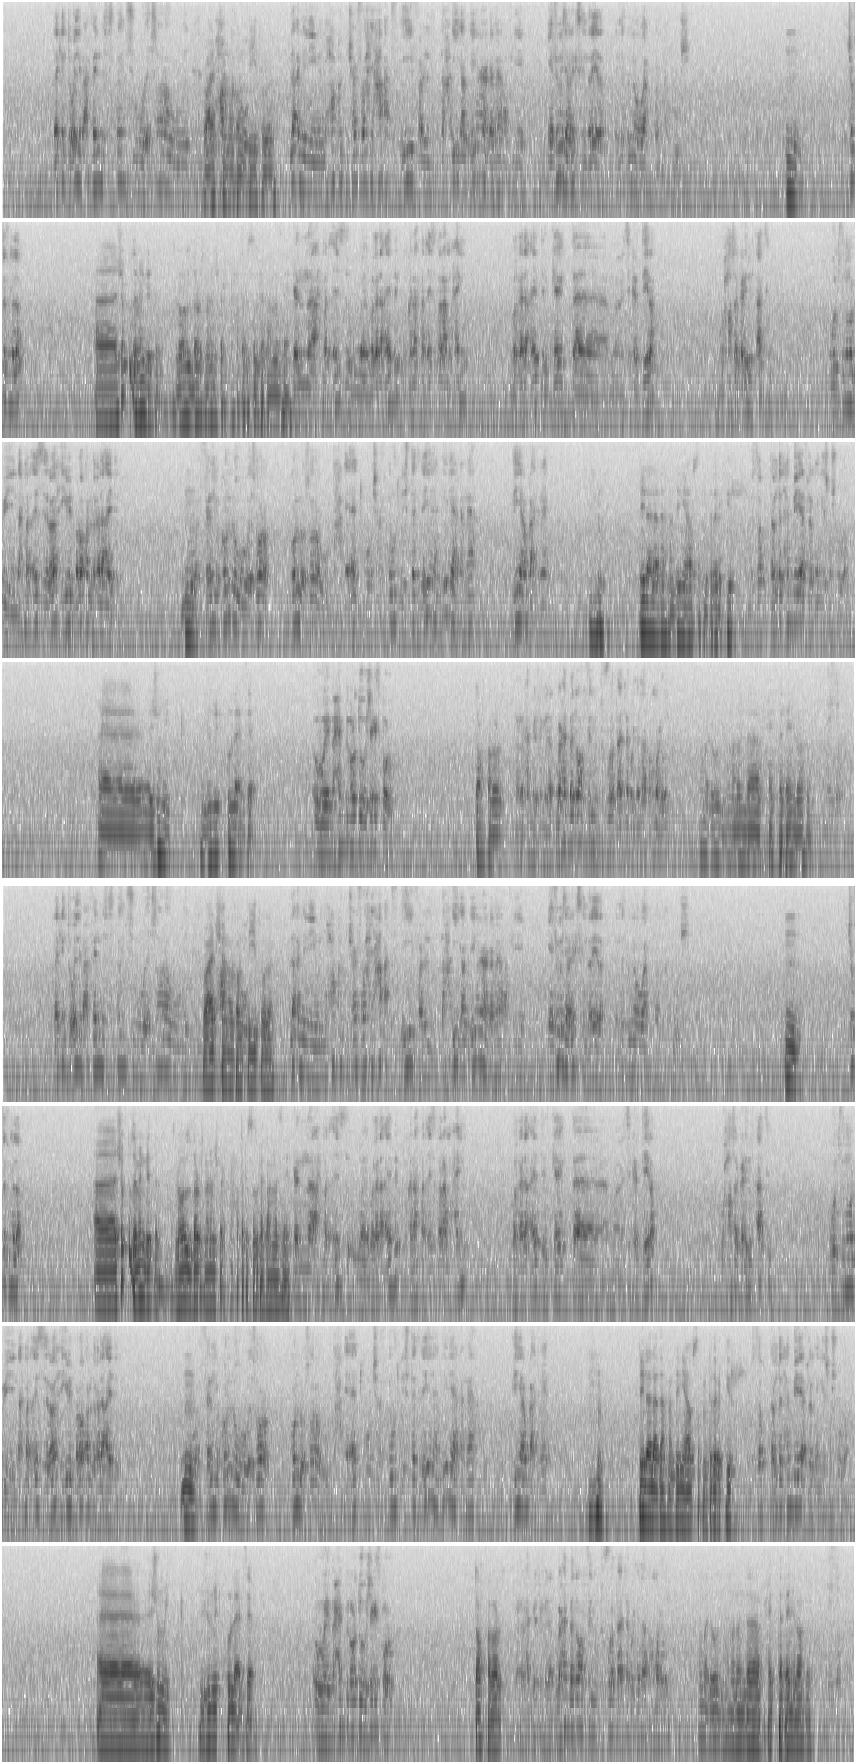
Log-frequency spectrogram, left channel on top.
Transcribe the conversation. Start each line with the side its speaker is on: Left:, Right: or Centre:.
Left: لكن تقول لي بقى فيلم سسبنس واثاره والمحقق
Right: واكشن وتنطيط
Left: وبت...
Right: وده
Left: لا يعني والمحقق مش عارف راح يحقق في ايه فالتحقيق أو ايه يا جماعه في ايه يعني فيلم زي ملاك اسكندريه ده الناس تقول ان هو وهم انا ما بحبوش
Right: امم
Left: انت شفت الفيلم ده
Right: آه شفته زمان جدا اللي هو لدرجه ان انا مش فاكر حتى قصته كانت عامله ازاي
Left: كان احمد عز و- وغادة عادل وكان احمد عز طالع محامي وغادة عادل كانت آه، م- سكرتيره وحصل جريمه قتل والمفروض ان هما بي... إن احمد عز رايح يجيب البراءه لغادة عادل
Right: امم
Left: هو الفيلم كله إثارة كله إثارة وتحقيقات ومش عارف إيه وتويستات ليه ليه يا جماعة ليه أوجع دماغي
Right: <laughs> ليه لا لا ده احنا الدنيا ابسط من كده بكتير
Left: بالظبط طب أنت تحب إيه أفلام إنجليش مشهورة
Right: آه جون ويك جون ويك بكل أجزائه
Left: وبحب برضو جاك سبارو
Right: تحفة برضه
Left: أنا بحب الفيلم ده وبحب طبعا فيلم الطفولة بتاعتنا كلنا هوم ألون
Right: هوم ألون هوم ألون ده في حتة تاني لوحده
Left: بالظبط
